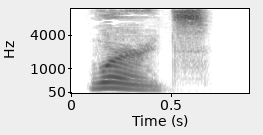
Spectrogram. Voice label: "words", US English, female; everyone-can-use-english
